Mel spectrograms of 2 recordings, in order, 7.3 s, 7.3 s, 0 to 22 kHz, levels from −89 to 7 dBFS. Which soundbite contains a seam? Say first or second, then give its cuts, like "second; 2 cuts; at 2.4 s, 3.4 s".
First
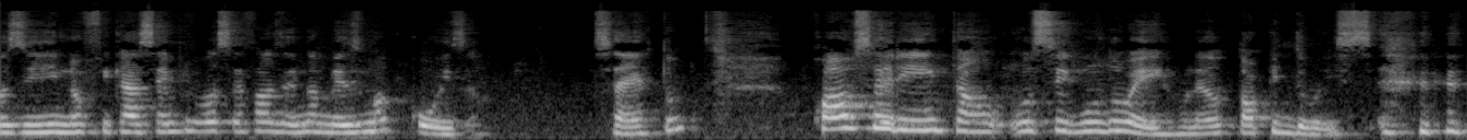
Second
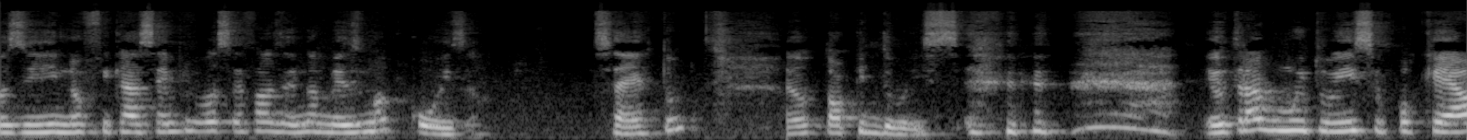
second; 2 cuts; at 3.9 s, 5.9 s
